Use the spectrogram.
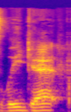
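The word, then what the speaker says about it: Legette: Again, I'll say both pronunciations because he did say that it is Leggett, but everyone calls him Leggett.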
